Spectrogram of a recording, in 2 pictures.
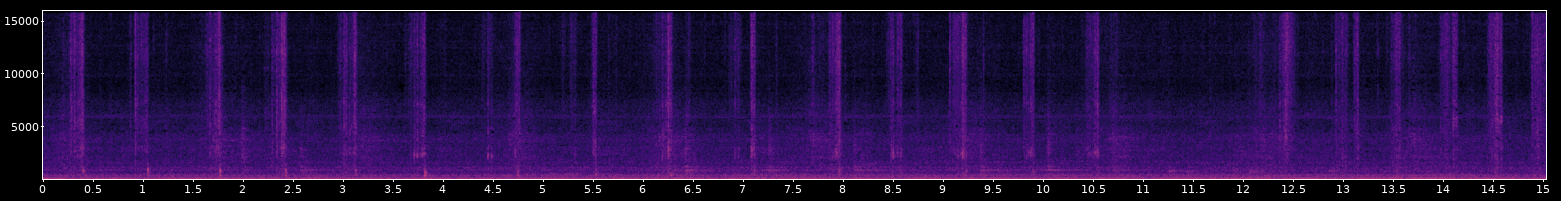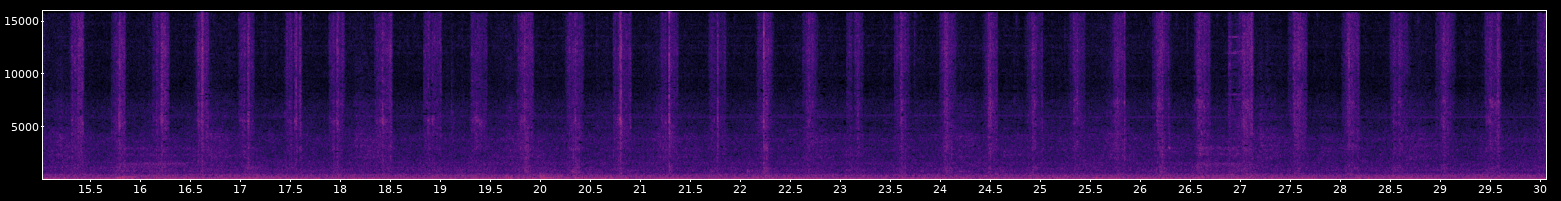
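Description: Plastic Yellow Jacket fin comb raked through the bent fins of a chiller's condenser coil to straighten them: a quick, steady run of short scraping clicks, two or three a second, over a low steady hum.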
